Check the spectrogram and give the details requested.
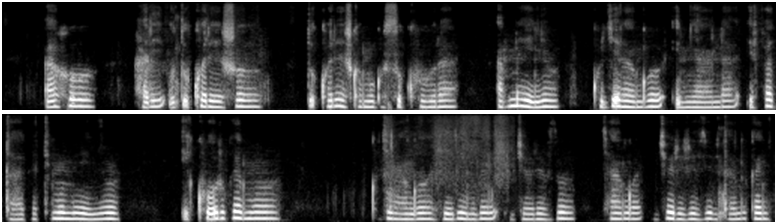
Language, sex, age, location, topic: Kinyarwanda, male, 18-24, Kigali, health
